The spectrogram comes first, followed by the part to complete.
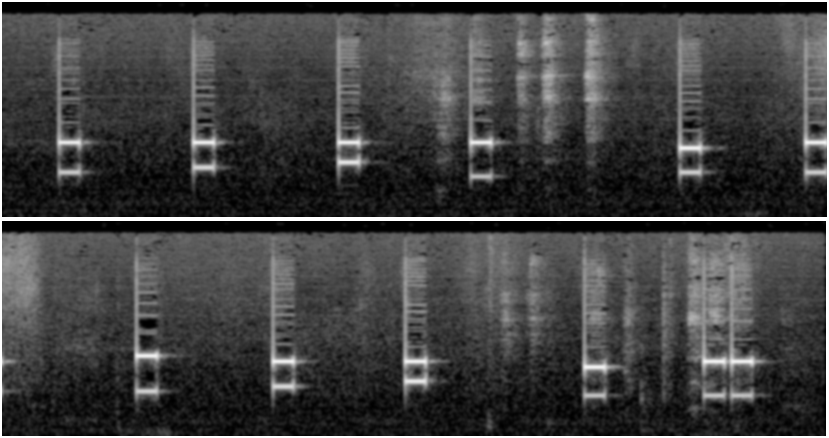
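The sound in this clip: Telephone keypad tones beep as a card number is entered during a call, many short, evenly spaced touch-tone beeps in a steady rhythm, the last two coming close together, with no talking.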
